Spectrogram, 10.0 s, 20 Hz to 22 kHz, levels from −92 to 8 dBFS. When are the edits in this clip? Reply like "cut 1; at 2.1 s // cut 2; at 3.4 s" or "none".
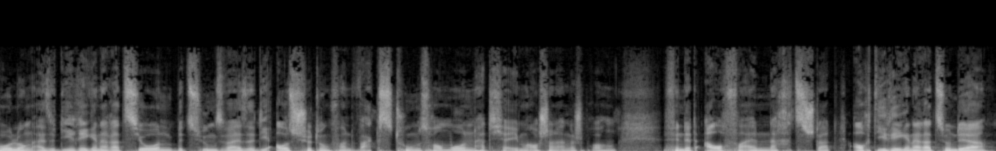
cut 1; at 8.4 s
